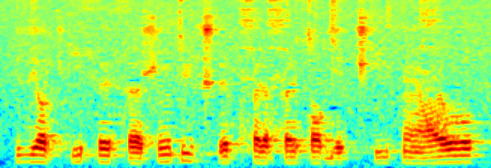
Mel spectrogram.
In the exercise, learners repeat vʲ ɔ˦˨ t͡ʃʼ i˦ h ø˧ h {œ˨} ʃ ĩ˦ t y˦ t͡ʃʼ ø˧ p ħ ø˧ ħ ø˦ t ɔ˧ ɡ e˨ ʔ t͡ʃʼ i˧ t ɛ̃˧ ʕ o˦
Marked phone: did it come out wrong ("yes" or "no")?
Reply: no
